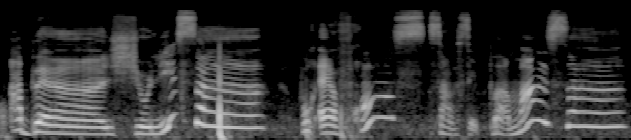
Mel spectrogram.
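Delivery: high, slow, hammed-up French gushing; mock French delight. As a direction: gush like an impressed Parisian, drawn out. Hammed-up French delight at pilot job.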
